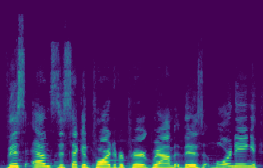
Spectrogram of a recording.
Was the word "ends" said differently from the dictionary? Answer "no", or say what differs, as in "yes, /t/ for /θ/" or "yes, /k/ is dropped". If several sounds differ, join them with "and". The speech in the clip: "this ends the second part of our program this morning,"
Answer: no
